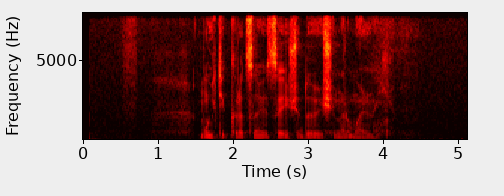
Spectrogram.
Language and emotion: Russian, neutral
